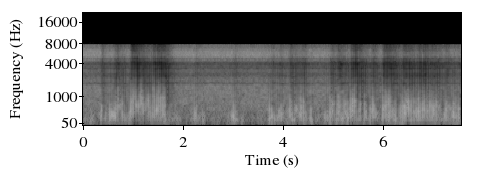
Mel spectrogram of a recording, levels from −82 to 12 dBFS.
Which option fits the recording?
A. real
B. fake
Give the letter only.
B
